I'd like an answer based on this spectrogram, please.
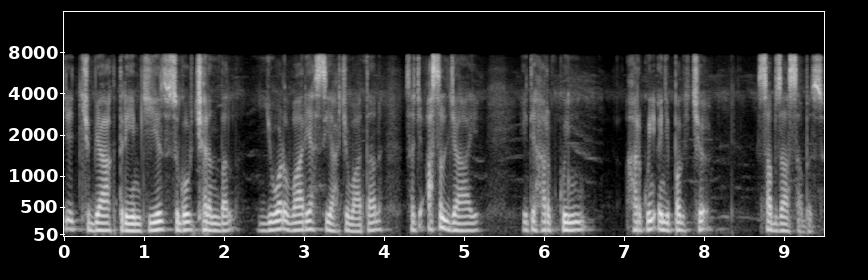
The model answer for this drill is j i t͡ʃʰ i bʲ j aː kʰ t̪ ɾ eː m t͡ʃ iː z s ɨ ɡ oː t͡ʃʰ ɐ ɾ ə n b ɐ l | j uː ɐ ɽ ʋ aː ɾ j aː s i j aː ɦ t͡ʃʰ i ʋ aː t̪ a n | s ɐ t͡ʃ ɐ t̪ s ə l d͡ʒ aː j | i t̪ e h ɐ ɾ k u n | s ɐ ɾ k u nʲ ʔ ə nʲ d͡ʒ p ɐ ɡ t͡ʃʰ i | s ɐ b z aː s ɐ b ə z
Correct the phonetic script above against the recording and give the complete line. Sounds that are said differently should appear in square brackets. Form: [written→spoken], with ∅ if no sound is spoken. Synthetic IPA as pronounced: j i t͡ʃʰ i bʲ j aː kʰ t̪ ɾ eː m t͡ʃ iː z s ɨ ɡ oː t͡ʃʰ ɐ ɾ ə n b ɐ l | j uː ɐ ɽ ʋ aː ɾ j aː s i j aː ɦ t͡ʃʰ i ʋ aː t̪ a n | s ɐ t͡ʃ ɐ [t̪→∅] s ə l d͡ʒ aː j | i t̪ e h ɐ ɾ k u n | [s→h] ɐ ɾ k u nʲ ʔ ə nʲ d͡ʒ p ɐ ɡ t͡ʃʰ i | s ɐ b z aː s ɐ b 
